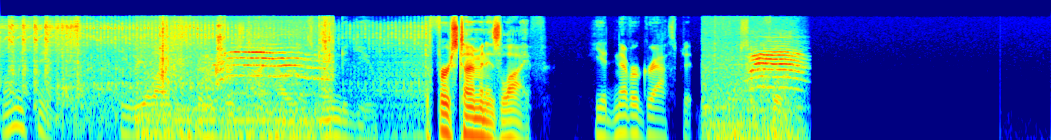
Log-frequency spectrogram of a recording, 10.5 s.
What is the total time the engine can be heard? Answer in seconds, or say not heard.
4 s.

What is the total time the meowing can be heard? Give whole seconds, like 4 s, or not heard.
3 s.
